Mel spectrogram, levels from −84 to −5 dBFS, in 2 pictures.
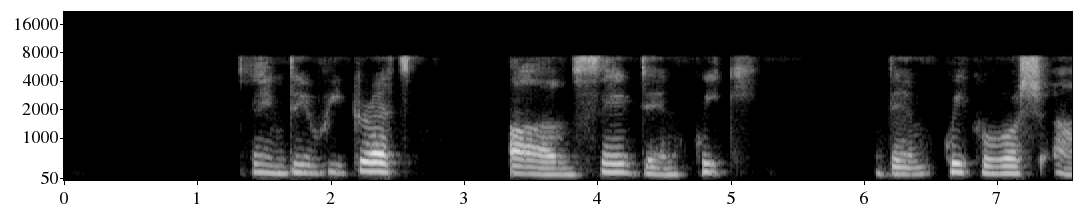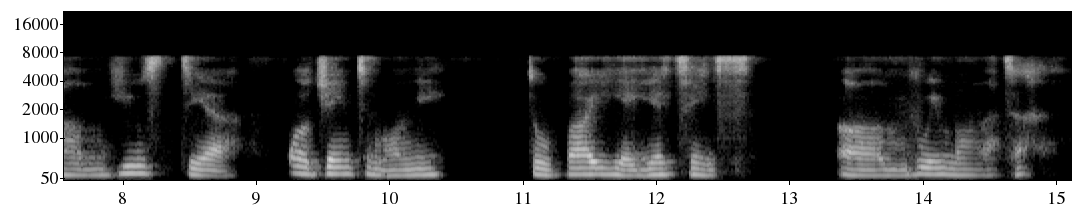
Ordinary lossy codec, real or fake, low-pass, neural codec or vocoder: none; fake; none; codec, 16 kHz, 1.1 kbps, Voila-Tokenizer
